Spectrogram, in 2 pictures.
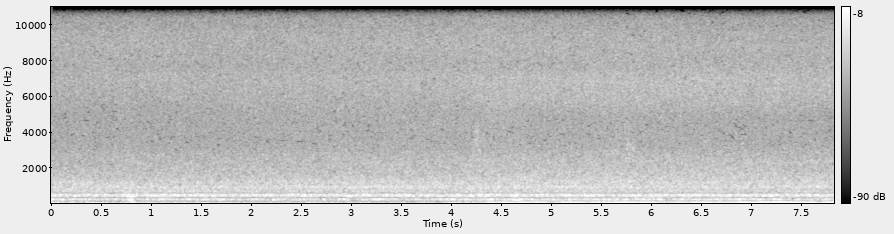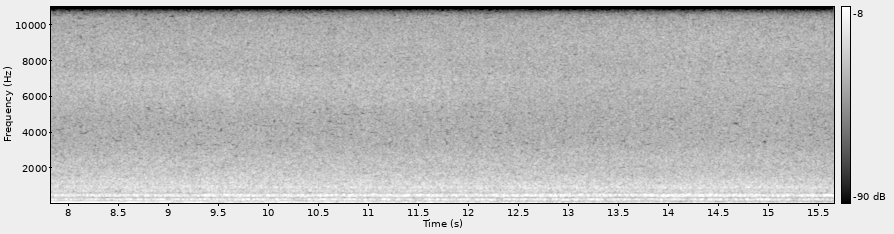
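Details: Flying wild honeybee swarm drawn in with Melissa plant (lemon balm) during capture: a continuous, even drone of many bees, layered low hum holding steady throughout, with a soft rumble underneath.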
